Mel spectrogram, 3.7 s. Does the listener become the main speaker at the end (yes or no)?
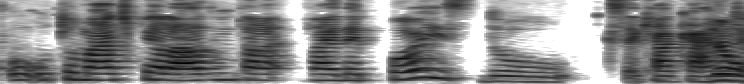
yes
